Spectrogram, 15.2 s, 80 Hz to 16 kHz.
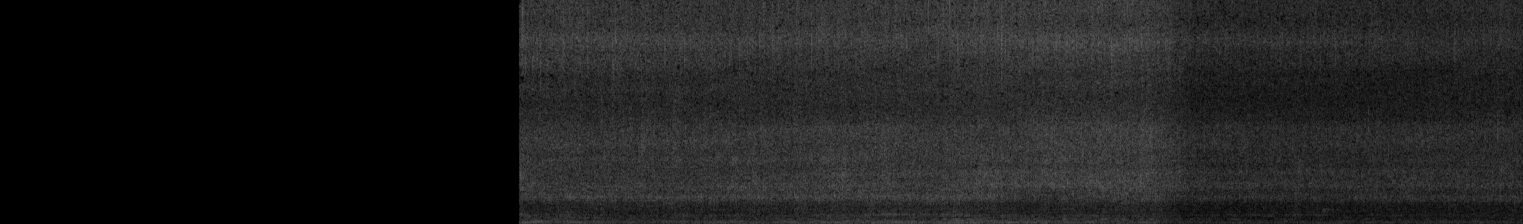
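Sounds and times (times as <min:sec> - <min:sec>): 
shower water running: 0:05.2 - 0:15.2.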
